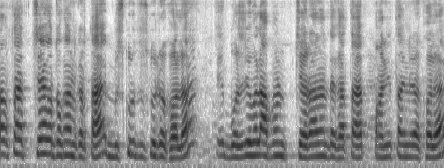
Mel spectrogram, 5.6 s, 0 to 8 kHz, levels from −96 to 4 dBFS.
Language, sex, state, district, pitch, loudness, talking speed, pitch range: Maithili, male, Bihar, Supaul, 215 Hz, -19 LUFS, 235 wpm, 205-235 Hz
